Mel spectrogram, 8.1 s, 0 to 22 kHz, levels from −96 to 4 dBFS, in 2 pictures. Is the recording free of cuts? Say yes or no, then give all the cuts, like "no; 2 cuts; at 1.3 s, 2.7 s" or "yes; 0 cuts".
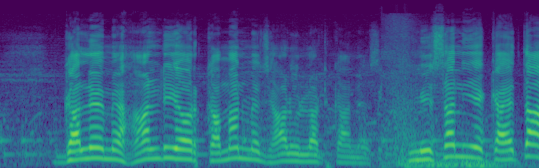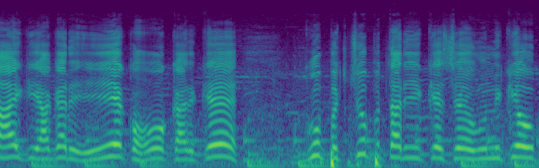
no; 1 cut; at 2.9 s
